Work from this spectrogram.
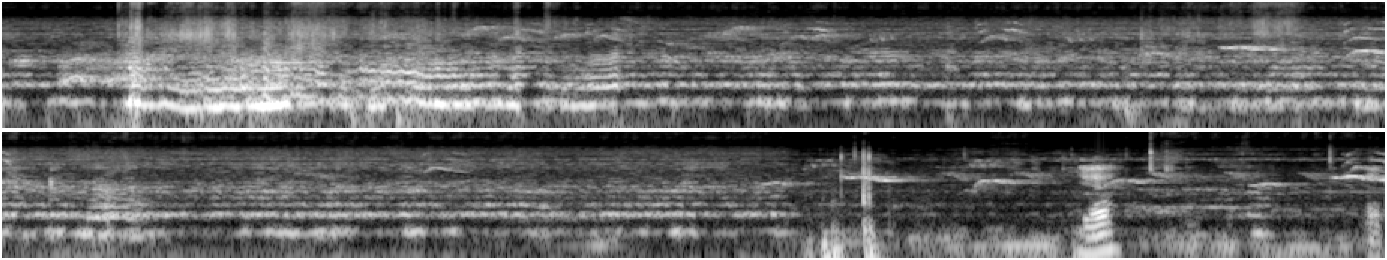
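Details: Honey bees in a managed colony during drone-reduction work: a steady droning hum in stacked tones runs through most of the recording, with a scratchy burst near the start and sharp knocks and handling noises toward the end.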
